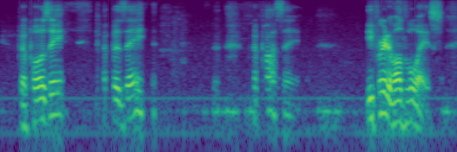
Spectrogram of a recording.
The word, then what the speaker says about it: Pepose: Okay, I always read it as David Propose. It's Pepos. That's how it's pronounced. Propose? Pepose.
